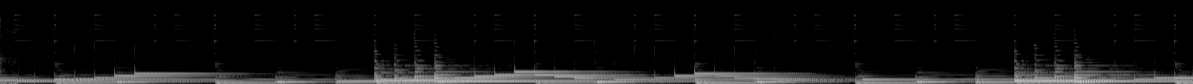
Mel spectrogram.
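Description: Gentle mallet-percussion music with ringing chime-like notes over low sustained tones, and no animal sounds.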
